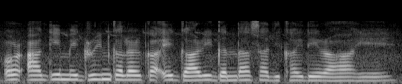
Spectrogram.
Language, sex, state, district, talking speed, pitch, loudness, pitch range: Hindi, female, Arunachal Pradesh, Papum Pare, 210 wpm, 200 Hz, -18 LUFS, 185-215 Hz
